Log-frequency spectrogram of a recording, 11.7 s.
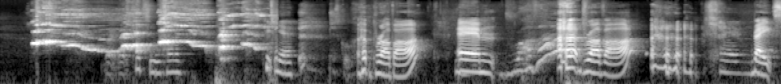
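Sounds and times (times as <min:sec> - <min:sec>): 
dog barking and howling at a cat: 0:00.4 - 0:04.2
speech: 0:02.2 - 0:03.4, 0:04.0 - 0:11.7.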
